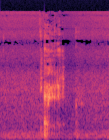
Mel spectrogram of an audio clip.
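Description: A man burps once, a short burp about a second in.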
